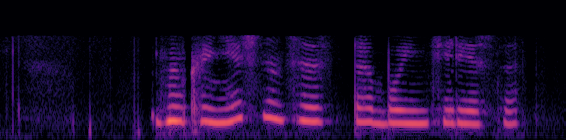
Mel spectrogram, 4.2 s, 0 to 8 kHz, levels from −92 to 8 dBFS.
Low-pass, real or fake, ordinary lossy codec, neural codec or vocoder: 7.2 kHz; fake; AAC, 16 kbps; autoencoder, 48 kHz, 32 numbers a frame, DAC-VAE, trained on Japanese speech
